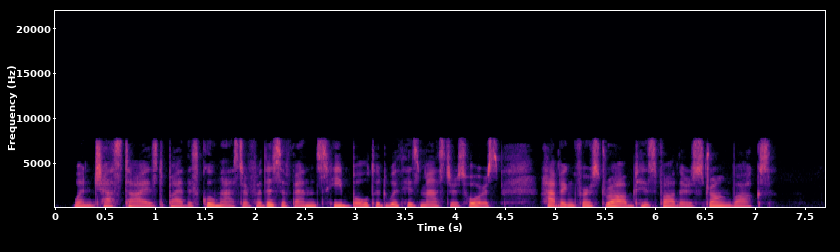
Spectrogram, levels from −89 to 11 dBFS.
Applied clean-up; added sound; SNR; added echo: none; none; none; none.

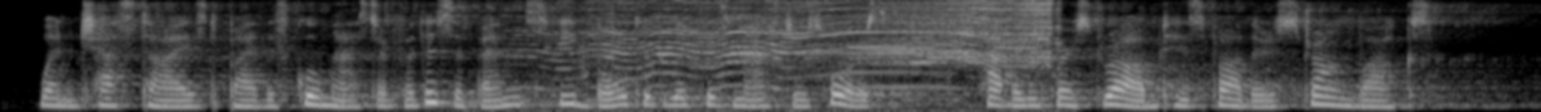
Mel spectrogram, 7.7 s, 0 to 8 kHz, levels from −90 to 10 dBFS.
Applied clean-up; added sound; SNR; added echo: none; Screech; 5 dB; reverberation time 1.9 s.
